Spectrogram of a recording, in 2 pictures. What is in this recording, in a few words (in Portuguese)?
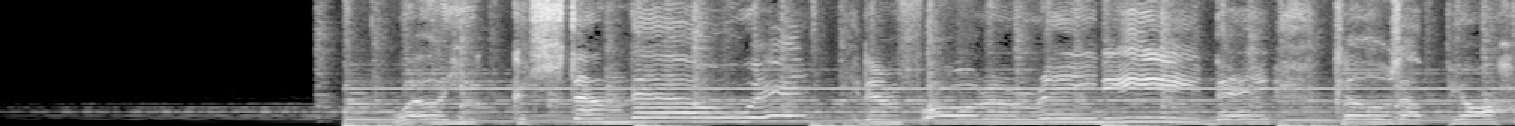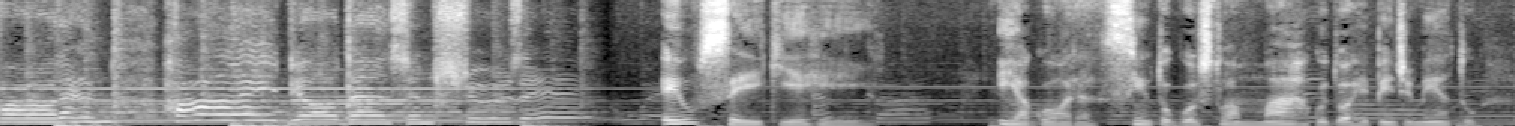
desculpa neutra fem, Telemensagem de Desculpas Geral – Voz Feminina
